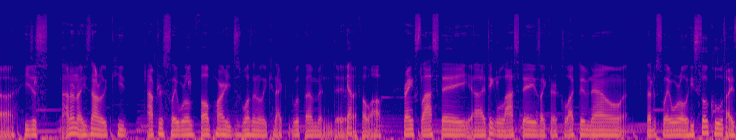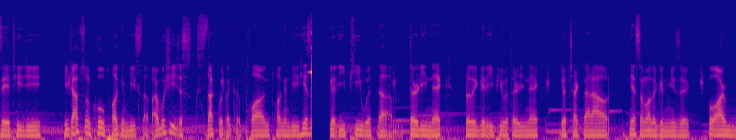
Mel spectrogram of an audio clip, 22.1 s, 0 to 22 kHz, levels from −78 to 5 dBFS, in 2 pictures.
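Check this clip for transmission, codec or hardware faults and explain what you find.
One fault is present. Unstable filter, 15.66 to 15.99 s: runaway feedback in a recursive filter swells a tone near 3 kHz to clipping within 53 ms, then overflow leaves 0.28 s of silence.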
